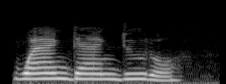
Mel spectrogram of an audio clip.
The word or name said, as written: wang dang doodle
